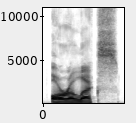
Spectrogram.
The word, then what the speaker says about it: Auralex: Because I said oral exciter, and apparently that's not how you say it. It's oral exciter, because oral exciter sounds like something way better than oral exciter. It's Auralex.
